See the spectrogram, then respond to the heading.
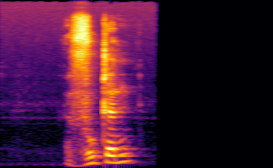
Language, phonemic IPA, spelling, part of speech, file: Dutch, /ˈvu.tə(n)/, voeten, noun, Nl-voeten.ogg
- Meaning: plural of voet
